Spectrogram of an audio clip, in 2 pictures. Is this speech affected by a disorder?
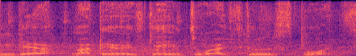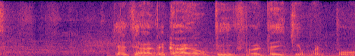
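Yes: cerebral palsy.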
